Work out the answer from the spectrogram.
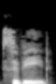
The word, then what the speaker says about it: sous-vide: what's on your menu what to cook sous-vide pronounced sous-vide cooking offers the perfect level of doneness for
